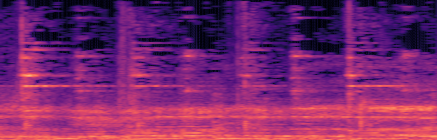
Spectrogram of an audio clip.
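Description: Hindu devotional music: chanted vocals over sustained instrumental tones, with a steady beat of about three strokes a second.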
